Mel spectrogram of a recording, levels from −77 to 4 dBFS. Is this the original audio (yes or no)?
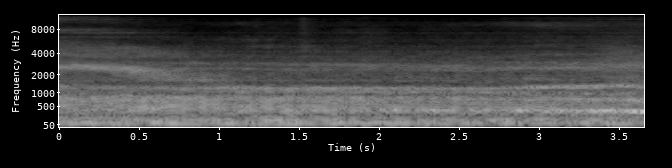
no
